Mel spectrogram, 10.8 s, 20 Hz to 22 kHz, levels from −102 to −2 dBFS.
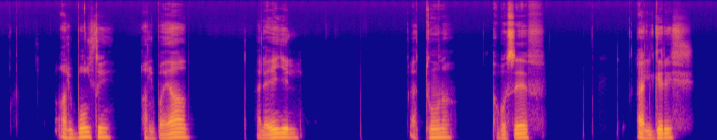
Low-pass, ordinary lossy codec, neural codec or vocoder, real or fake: none; none; none; real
